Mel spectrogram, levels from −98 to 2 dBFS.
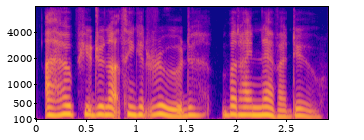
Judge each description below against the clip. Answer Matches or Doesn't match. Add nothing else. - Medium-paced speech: Doesn't match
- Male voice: Doesn't match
